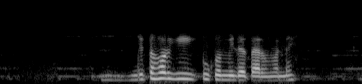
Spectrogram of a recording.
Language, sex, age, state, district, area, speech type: Santali, female, 18-30, West Bengal, Uttar Dinajpur, rural, conversation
